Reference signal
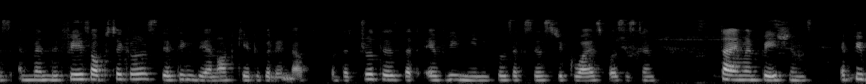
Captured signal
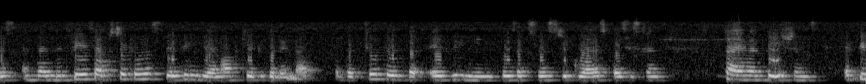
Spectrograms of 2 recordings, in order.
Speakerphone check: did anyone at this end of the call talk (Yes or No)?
No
